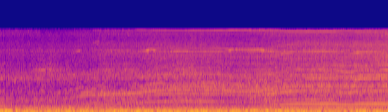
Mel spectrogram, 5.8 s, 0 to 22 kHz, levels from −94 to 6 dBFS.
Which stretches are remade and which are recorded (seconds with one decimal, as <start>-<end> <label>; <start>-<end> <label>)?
0.0-0.6 remade; 0.6-1.4 recorded; 1.4-2.0 remade; 2.0-3.7 recorded; 3.7-4.2 remade; 4.2-5.8 recorded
